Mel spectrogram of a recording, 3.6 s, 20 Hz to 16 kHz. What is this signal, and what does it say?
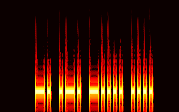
Morse code, heard as a keyed tone, about 20 wpm, 700 Hz. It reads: NR6H
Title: USA Call Signs - 4 Characters - 6x Character Spacing - 20wpm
